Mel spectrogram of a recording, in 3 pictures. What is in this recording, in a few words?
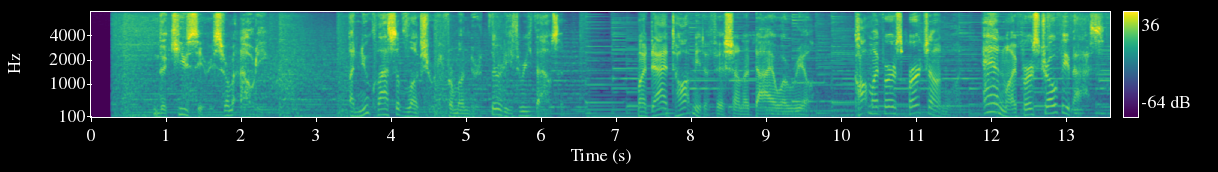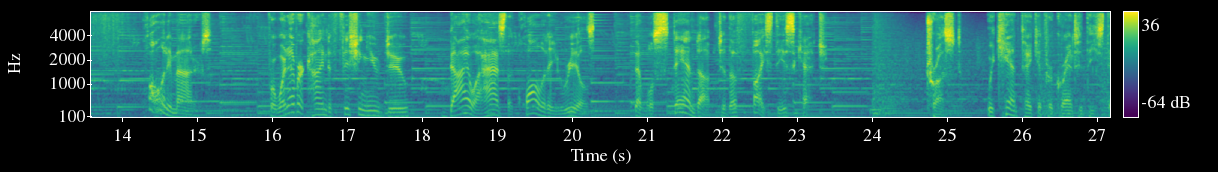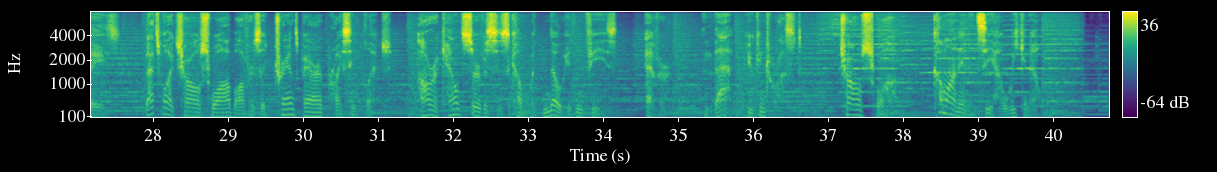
COMMERCIAL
